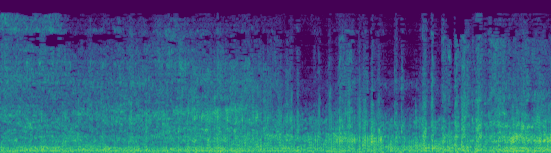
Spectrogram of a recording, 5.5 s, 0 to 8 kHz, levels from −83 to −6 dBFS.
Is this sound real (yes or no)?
no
